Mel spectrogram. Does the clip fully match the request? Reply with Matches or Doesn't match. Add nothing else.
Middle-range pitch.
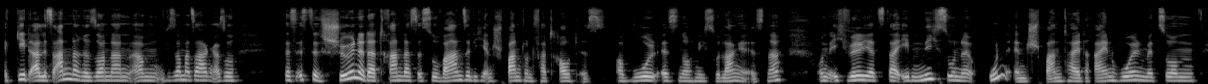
Matches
